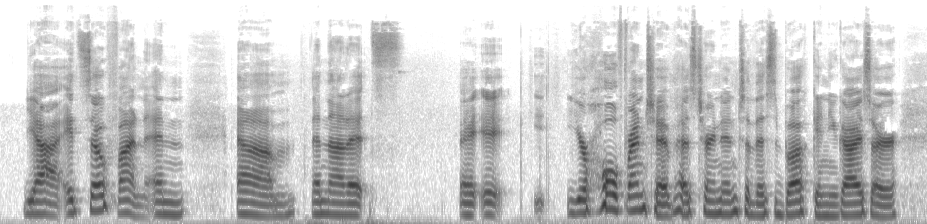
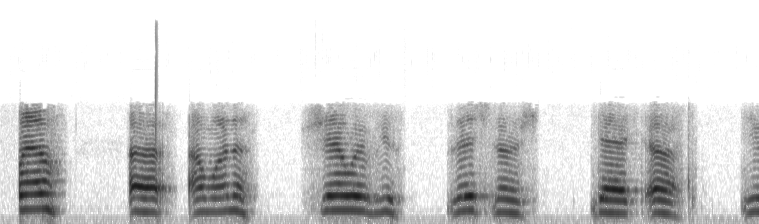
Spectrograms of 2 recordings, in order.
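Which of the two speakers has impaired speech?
The second: cerebral palsy; caused by brain bleed and stroke, right side paralyzed; seizures controlled with medication.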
